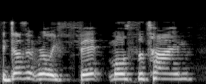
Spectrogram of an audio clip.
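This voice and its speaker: A woman casually rambling through reviews of her own videos, sleepy and yawning, with lots of ums and sudden jumps in pitch. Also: flat delivery, normal speed, dull audio, faint music behind.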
